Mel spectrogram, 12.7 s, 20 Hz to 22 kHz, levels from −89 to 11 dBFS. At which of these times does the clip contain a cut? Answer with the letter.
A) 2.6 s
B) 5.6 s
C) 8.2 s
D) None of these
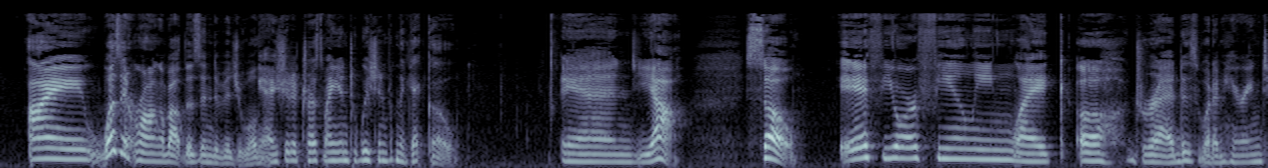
A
